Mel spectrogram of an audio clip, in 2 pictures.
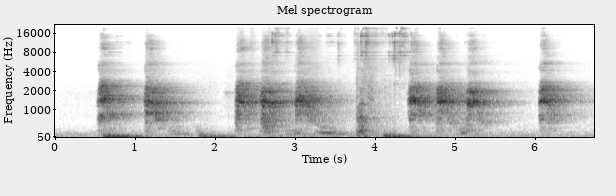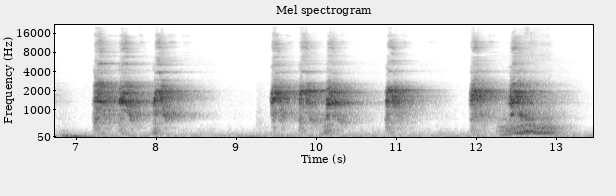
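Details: Pet dog Rosie reacts to her own barking on television with repeated sharp, hoarse barks in clusters of two or three, steady back-and-forth rhythm and brief silences between groups.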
